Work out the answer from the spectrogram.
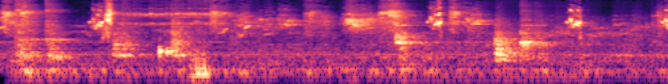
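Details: Baby budgies chirping and chattering in a room, a mix of bright high tweets and short rasping squeaks coming in clusters, over a faint constant indoor hum.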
